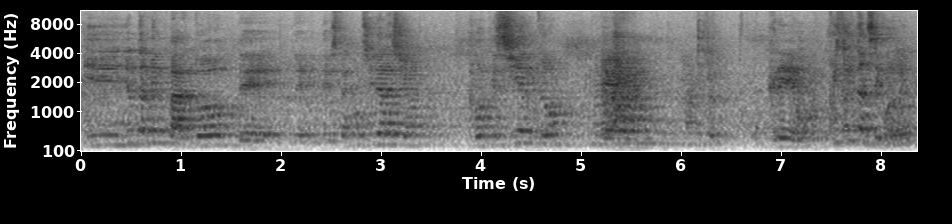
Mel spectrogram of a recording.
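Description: A man's voice: very high voice, expressive, measured pace. A man in his forties, born in France and speaking a second language, giving a thoughtful, hesitant panel talk with many restarts. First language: a regional language of France. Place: large classroom with panel audience. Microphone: handheld mic, far camera. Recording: echoey room, far mic, background hum.

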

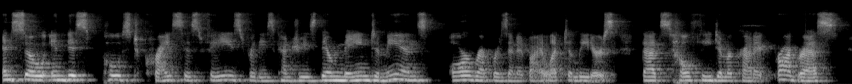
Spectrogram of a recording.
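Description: A woman in her thirties explaining politics as an expert guest on a video call, articulate and measured. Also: on the low side, fairly even intonation, a little mellow. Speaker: newsletter author and analyst guest. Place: small home room with bookshelf, indoors. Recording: roomy, echoing video call audio.

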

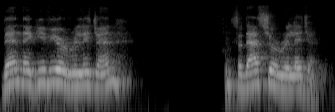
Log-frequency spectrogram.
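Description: A man in his forties speaks slowly to a webcam in a room at home, asking question after question with broad hand gestures. His voice sits a little high. The room adds a noticeable echo. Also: darkish tone. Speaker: spiritual teacher. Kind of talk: spiritual discourse to camera. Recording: echoey room.

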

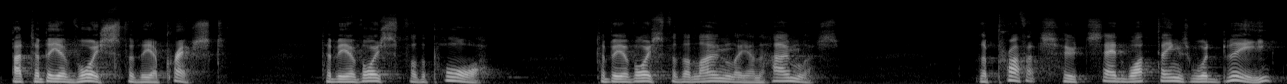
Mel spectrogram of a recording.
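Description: Slow-speaking older man preaching. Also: medium pitch. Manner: slow, measured preaching with rhetorical questions and lists. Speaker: pastor. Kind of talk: sermon. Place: small church hall with drum kit, indoors.

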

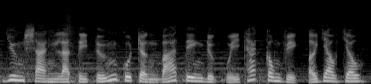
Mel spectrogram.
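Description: Man, scripted historical narration, formal storyteller, medium pitch, faint music behind. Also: expressive, quick pace, highs cut off. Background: background music.

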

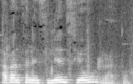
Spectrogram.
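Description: A woman's voice: fairly high pitch, moderate pace, warm tone, a little hiss or hum. A woman reading scripted narration for a radio drama as its narrator.

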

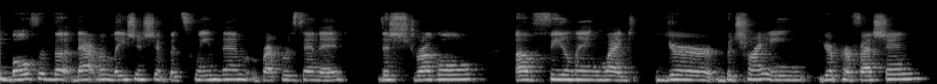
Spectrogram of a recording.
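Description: Middle-aged woman in an echoey room. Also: mid-range voice. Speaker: nurse. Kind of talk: reflective panel discussion. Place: room at home. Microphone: earbuds on a video call. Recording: echoey room over video call.

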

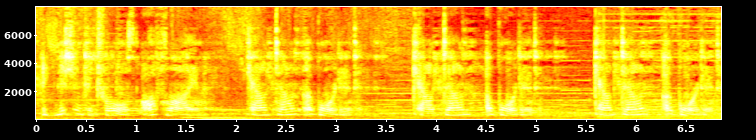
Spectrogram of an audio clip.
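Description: A woman's voice: sits low, animated, slow. A woman voicing an impersonal military computer in a video game, making formal system announcements. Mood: impersonal alert. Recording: distant voice under loud music.

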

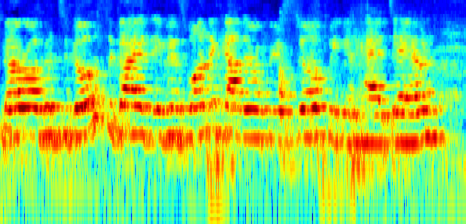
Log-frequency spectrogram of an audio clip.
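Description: A woman's voice: high voice, steady tone, fast, recorded from a distance. A woman tour guide explaining a whiskey tasting to a group in a friendly, informative way. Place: indoor whiskey tasting room. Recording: echoey room, mic from afar, noisy.

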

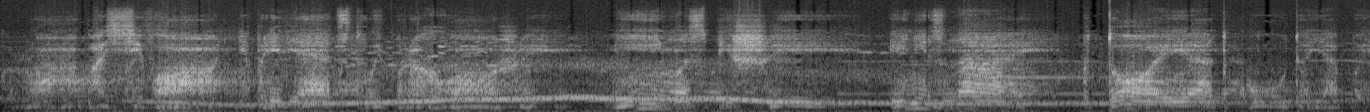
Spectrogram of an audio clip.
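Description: A man playing a ghostly dead man who declaims verse theatrically in an animated film. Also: medium pitch, very slow, far from the mic, over loud music. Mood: grim.

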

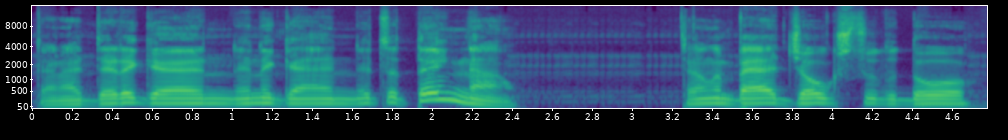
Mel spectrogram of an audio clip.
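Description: A man playing a video game on a let's play, reading a character's dialogue aloud in a relaxed, jokey way. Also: mid-range voice, normal speed, no room sound. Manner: laid-back, jokey, reads lines aloud. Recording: faint game music behind.

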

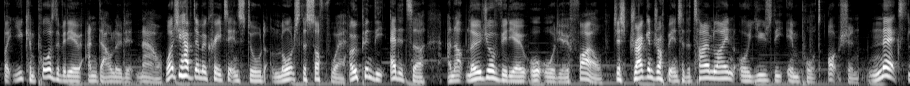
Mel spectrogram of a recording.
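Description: A man in his thirties hosting a scripted tutorial in an emphatic, animated presenter style, close to a desk microphone. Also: medium pitch. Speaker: host of a software tutorial channel. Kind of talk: scripted upbeat video tutorial narration. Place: small home-style studio, indoors. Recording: background music. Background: music.

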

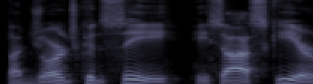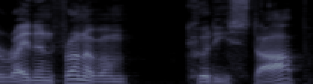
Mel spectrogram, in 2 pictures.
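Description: An older man narrates a children's picture book in a low voice. He goes slowly and expressively, drawing out the key words. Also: lively intonation, a bit bright. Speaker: storybook reader.

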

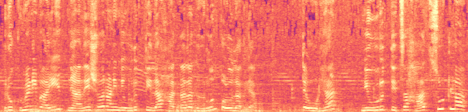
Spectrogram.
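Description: A woman narrating a children's moral story in an expressive storytelling style. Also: sits high.

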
